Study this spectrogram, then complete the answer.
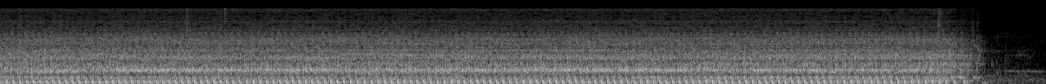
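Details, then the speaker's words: Honda PCX 160 with Nmax double clutch linings after 2000 km, idling after the clutch was retightened and reassembled: steady, even beat with no roughness before shutdown; the CVT sounds healthy, unlike the rough sound on deceleration before. "suaranya seperti itu halus teman-teman beda dengan Sebelum saya kasih lamporting dia ketika turun gas ada suara kasarnya"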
